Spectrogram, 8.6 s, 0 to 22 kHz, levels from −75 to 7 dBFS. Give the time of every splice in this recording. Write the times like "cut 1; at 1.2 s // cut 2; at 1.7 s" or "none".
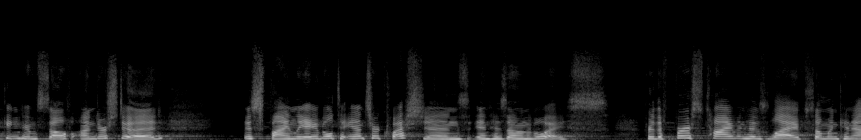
none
